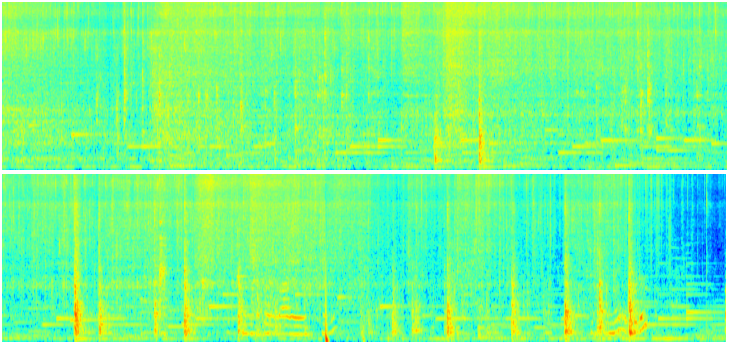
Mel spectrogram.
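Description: A paste of cumin, ajwain and dried red chilli sizzles in a pan of turmeric curry, with steady frying hiss and repeated scraping, stirring clinks from a spoon, close and continuous without speech.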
